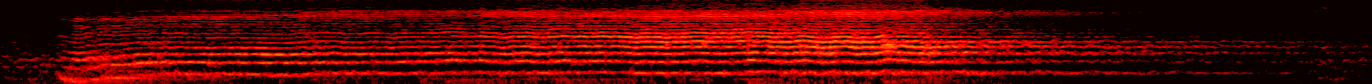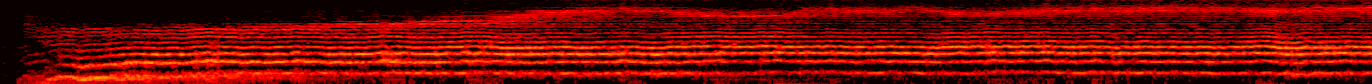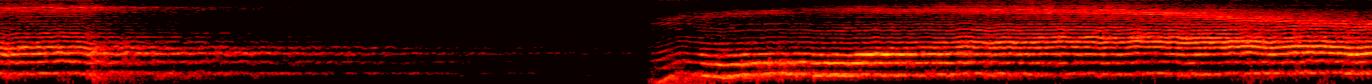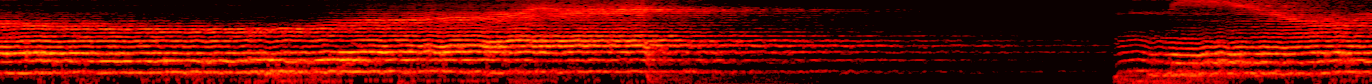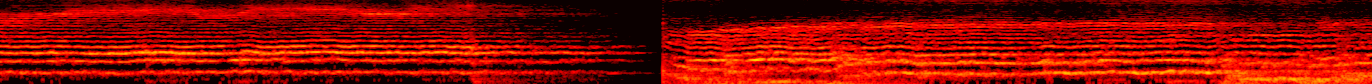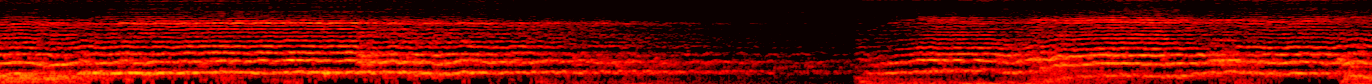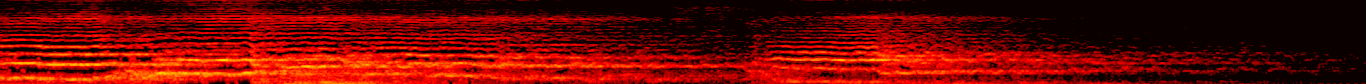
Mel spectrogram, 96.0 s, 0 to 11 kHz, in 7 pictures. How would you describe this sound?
strange sound design, . Second step of processing of the bunker singing sample in Ableton. Added Waves's R360 (binaural reverb, or I think 5.0 reverb ).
